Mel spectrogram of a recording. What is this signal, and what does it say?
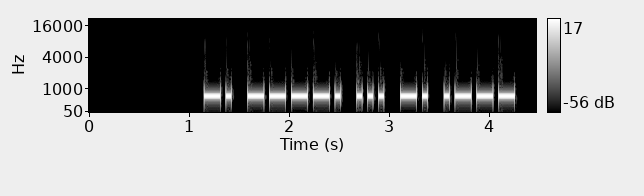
Morse code, heard as a keyed tone, about 21 wpm, 700 Hz. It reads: N9SNJ
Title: USA Call Signs - 5 Characters - 2x Character Spacing - 22wpm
